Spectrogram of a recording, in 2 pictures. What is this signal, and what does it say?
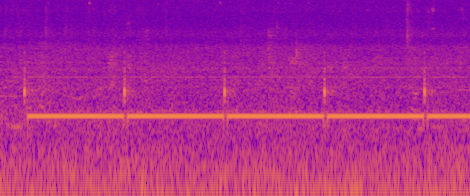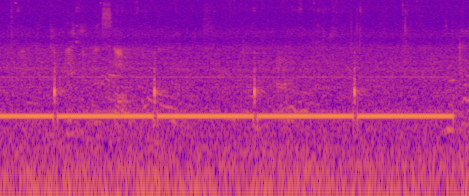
Radio time signal (WWVH, Hawaii), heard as ticks, one a second, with street noise.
